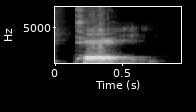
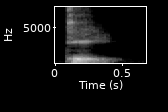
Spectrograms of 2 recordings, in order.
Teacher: It's Paul in American, Paul, short O in British English.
